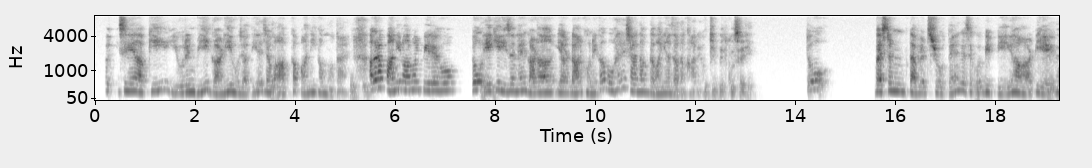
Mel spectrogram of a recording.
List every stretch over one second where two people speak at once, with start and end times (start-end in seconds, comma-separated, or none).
none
